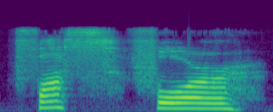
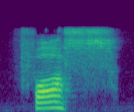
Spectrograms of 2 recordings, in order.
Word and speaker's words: phosphide: Try pronouncing it and see if it works in English. Phosphoride? Phosphoride? It's a little wordy. Let's try taking off even more. Phosphide?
